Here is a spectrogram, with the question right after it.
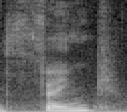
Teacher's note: for th as in think, the tongue touches the upper front teeth to shape the sound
